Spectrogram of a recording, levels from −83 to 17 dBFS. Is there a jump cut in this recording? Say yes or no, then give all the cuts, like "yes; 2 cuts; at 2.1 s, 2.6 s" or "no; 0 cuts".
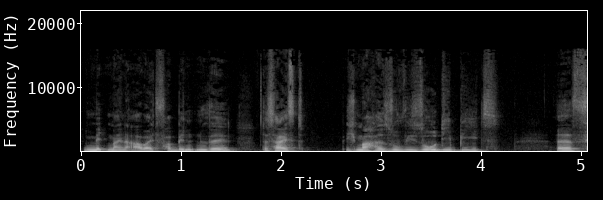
no; 0 cuts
